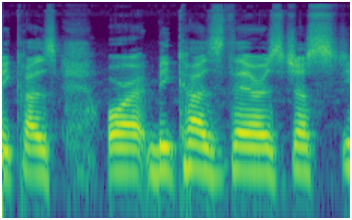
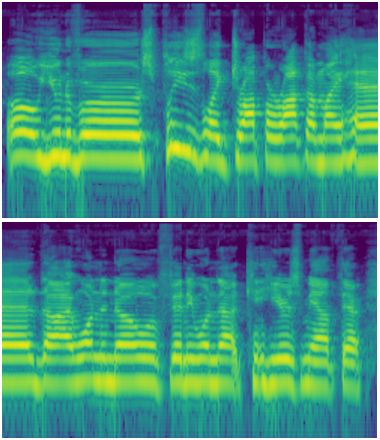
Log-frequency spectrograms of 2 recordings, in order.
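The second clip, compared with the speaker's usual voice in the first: high, pleading mock prayer to the universe; louder, higher mock plea; mocking whiny seeker; 5 semitones higher, 3 dB louder than usual. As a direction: whine at the sky like a needy seeker. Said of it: "These people are like".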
